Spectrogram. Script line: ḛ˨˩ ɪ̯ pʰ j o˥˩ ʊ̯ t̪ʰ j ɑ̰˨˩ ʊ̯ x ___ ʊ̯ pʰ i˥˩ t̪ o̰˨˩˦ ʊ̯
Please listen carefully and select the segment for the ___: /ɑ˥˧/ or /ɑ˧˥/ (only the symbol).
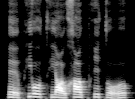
ɑ˥˧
